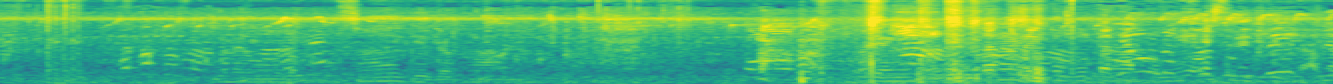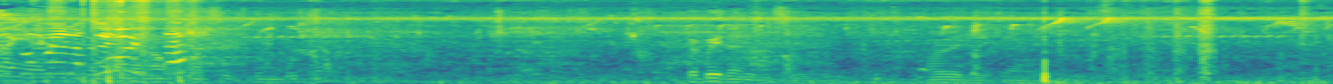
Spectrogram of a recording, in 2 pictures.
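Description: Young people chat and call out nearby.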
